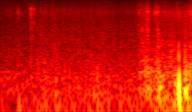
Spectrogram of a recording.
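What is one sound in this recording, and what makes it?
Dry twigs and reeds crunch underfoot close by.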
